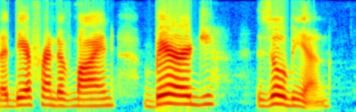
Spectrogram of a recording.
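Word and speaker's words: Berge Zobian: Island Waves and a dear friend of mine, Beer Zobian.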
